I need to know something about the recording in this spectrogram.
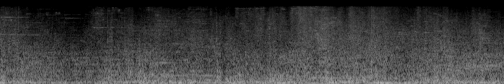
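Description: Magic spells crackle and burst in a hectic fantasy battle.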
